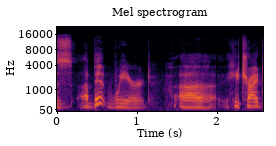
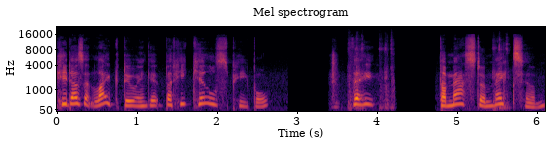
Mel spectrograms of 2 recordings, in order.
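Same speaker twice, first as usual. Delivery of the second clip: put-on high, frightened, pleading, terrified girl's voice; 6 semitones higher than usual. Voicing a girl who hears chains rattling above: terrified girl's voice. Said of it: "She looks so terrified".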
